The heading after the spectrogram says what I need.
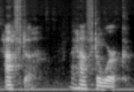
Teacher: These link, and my V actually turns into an F.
